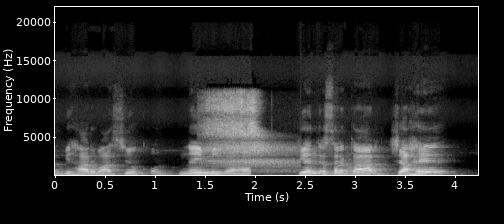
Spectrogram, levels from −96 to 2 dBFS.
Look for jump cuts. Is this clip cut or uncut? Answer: cut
